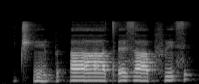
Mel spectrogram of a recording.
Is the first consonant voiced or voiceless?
voiceless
